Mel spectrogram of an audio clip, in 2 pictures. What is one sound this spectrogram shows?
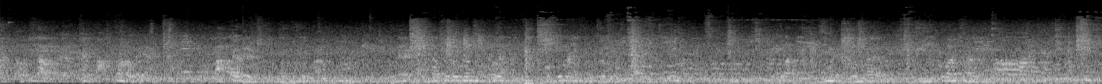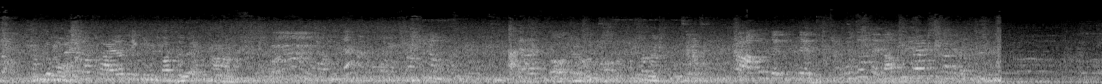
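A lively crowd chatters in a busy room.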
